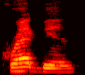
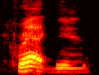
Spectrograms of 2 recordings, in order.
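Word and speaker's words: Khruangbin: i'm a big fan right now that group crack ben i keep saying it wrong but it's um crack man correct it's like crack then but it's it's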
